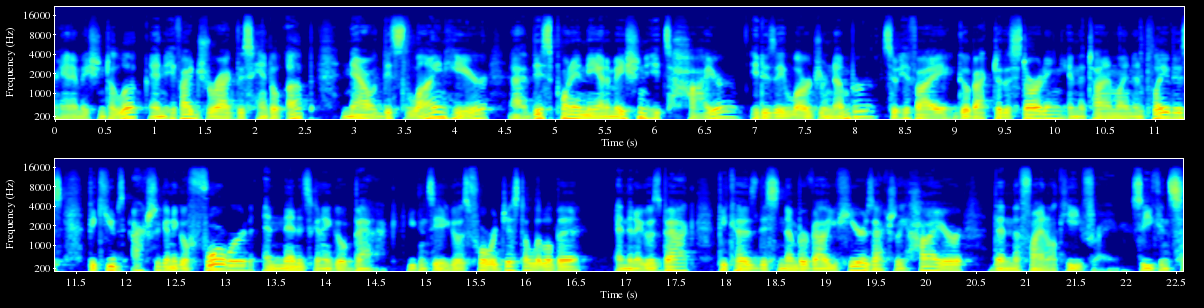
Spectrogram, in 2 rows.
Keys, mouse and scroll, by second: 0.9-2.1 drag, 3.0-3.9 scroll up 1, 3.9-4.9 middle drag, 3.9-4.9 scroll up 1, 4.5-4.9 drag, 7.6-8.8 scroll down 1, 7.8-8.8 middle drag, 8.8-9.7 drag, 8.8 scroll down 1, 10.5 space, 10.8-11.3 shift+scroll down 2, 11.3 scroll up 2, 12.1-12.7 shift+middle drag, 12.7-13.3 scroll up 1, 14.7-16.1 drag, 17.5-18.5 scroll up 2, 17.6 space, 17.9-18.7 drag, 19.3-22.0 drag, 21.1-22.0 scroll down 1, 22.4-22.5 right drag.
